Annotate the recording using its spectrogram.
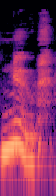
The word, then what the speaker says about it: gnu: It's pronounced GNU. It's actually pronounced NU. Thus rendering the song inaccurate. It's actually a NU.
